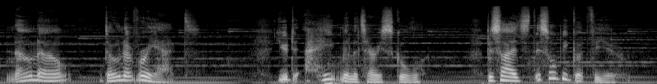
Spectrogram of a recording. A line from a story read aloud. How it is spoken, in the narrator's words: My caseworker laughed too, obviously, and said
